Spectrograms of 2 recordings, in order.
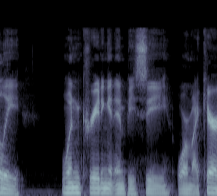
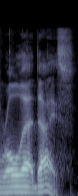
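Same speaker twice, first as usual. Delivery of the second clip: a playful hammed-up yell; egging the host on with a mock shout; 5 semitones higher, 6 dB louder, slower than usual. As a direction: belt it out like a game call, half joking. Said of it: "get you to yell".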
